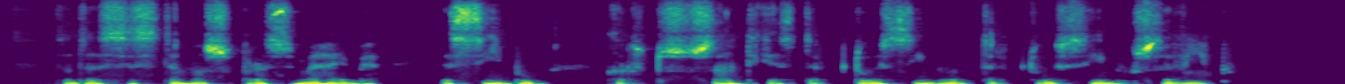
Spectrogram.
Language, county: Lithuanian, Marijampolė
